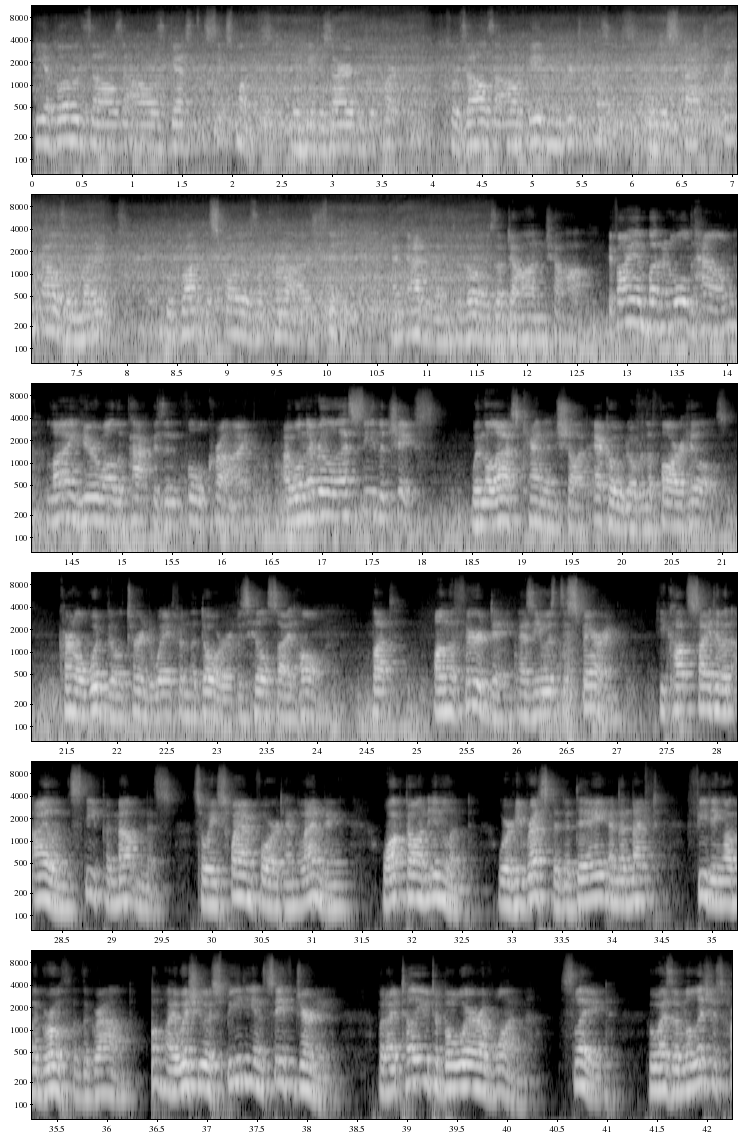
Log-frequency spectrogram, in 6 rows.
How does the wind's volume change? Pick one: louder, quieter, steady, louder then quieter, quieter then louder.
quieter.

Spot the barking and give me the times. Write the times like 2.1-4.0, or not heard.
not heard.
